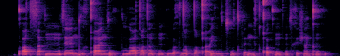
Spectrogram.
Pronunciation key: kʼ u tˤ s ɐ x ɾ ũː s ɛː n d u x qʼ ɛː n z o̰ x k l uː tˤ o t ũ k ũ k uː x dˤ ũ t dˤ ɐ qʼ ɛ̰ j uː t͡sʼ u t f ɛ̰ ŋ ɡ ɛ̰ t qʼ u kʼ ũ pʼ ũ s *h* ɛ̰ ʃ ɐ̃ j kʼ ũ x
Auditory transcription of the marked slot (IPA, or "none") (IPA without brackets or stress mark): x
